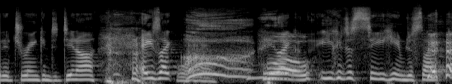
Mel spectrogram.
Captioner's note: gasps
